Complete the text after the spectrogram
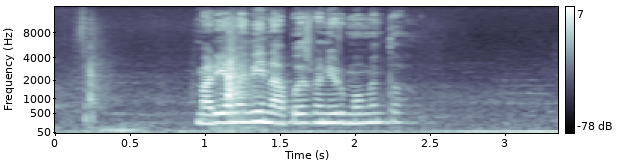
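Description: A young woman speaks clearly nearby.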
